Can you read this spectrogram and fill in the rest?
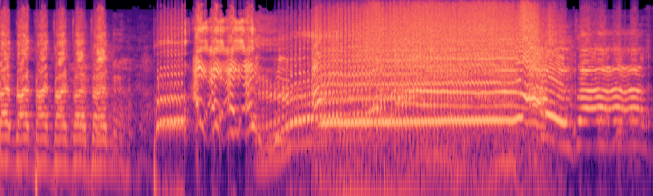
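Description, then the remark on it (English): A man's voice wildly imitates chicken squawks, starting with a rapid run of sharp clucking bursts, then a long, loud, strained screech, and ending in more frantic squawking. “Going buck fucking nasty wild. Super funky chicken.”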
